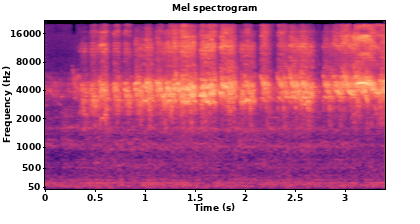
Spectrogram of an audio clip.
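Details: Sparrows chirp steadily in a natural morning setting, a dense run of quick high tweets repeated without pause over a faint low hum.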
